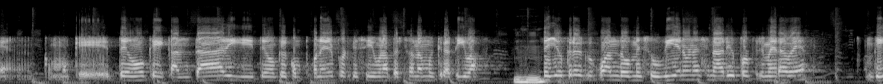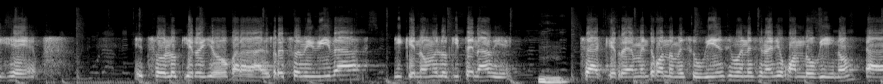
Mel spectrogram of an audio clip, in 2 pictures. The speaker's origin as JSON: {"language": "Spanish", "town": "Seville", "region": "Andalusia", "country": "Spain", "said": "De donde vengo, de la raíz de Sevilla."}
